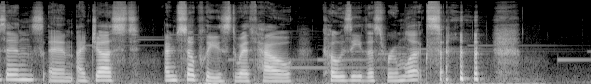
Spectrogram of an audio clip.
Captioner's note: laughs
